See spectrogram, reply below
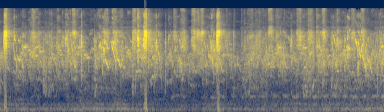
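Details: Several parakeets singing on a perch indoors or in a cage: unbroken chattering warble of mixed squawks and twittering, punctuated by a few loud clicking notes about every one and a half seconds.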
